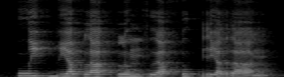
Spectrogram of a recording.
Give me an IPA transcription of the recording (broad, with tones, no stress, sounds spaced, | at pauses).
w i˥˩ ʔ b i˦˥ a̯ p l a˦˥ ʔ p l o˥˩ m f ɯ˧ a̯ h u˦˥ k̚ r i˧ a̯ r a˧ ŋ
